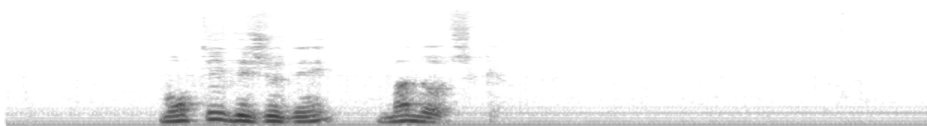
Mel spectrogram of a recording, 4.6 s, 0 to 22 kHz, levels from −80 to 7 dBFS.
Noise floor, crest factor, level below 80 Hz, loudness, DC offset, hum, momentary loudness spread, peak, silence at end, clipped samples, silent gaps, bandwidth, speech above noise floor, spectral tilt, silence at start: -53 dBFS; 20 dB; -50 dBFS; -21 LUFS; under 0.1%; 50 Hz at -45 dBFS; 10 LU; -6 dBFS; 2.4 s; under 0.1%; none; 9 kHz; 33 dB; -9.5 dB/octave; 0.8 s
